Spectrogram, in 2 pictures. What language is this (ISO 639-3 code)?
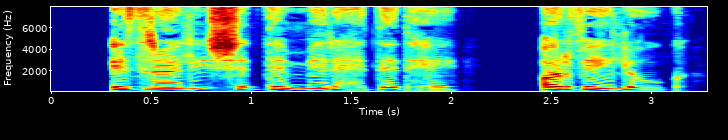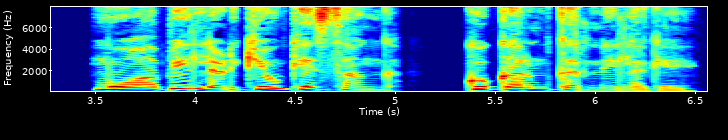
hin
